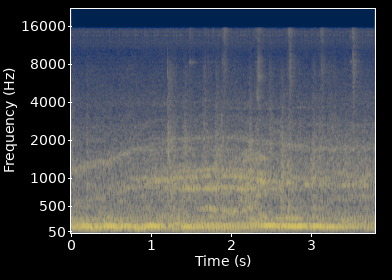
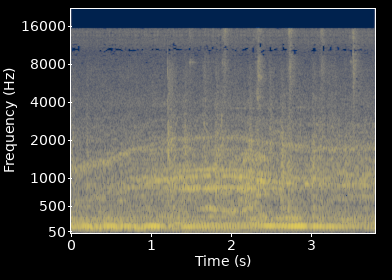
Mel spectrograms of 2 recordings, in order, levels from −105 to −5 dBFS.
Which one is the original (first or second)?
second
